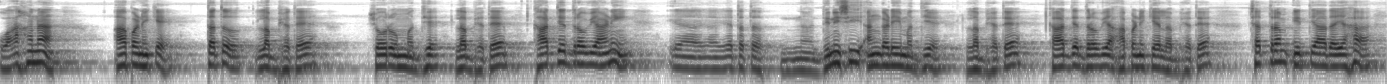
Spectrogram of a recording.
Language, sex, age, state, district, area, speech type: Sanskrit, male, 45-60, Karnataka, Shimoga, rural, spontaneous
